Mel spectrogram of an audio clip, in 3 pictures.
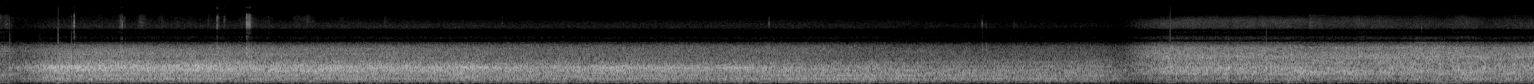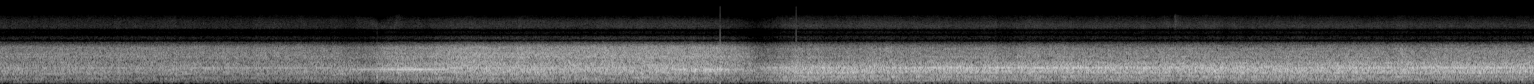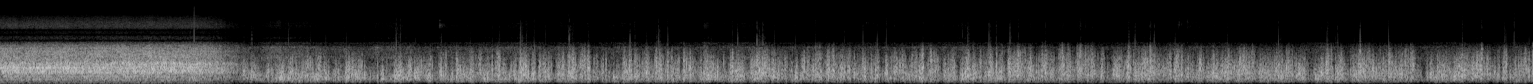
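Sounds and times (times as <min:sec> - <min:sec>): faint steady whine: 0:00.0 - 0:33.1
train running noise inside carriage: 0:00.0 - 0:46.0.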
